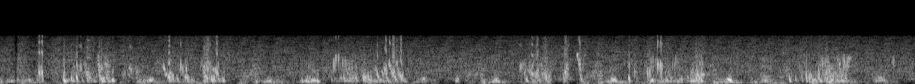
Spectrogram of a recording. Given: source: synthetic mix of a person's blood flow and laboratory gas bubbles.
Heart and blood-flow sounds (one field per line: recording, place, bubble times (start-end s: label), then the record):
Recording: Doppler ultrasound of blood flow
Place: precordium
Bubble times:
0.35-0.47 s: bubbles
0.61-1.18 s: bubbles
1.29-1.33 s: bubbles
1.59-1.92 s: bubbles
1.99-2.28 s: bubbles
2.99-3.21 s: bubbles
3.30-4.10 s: bubbles
4.54-4.62 s: bubbles
5.19-5.54 s: bubbles
5.62-5.71 s: bubbles
5.75-5.86 s: bubbles
6.27-6.39 s: bubbles
6.44-7.07 s: bubbles
7.86-8.54 s: bubbles
8.92-8.96 s: bubbles
From the record:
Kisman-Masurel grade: 242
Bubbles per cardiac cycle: several, 3 to 8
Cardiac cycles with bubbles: 100%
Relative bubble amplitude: moderate (0.250 to 0.450)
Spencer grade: 3 (all of the cardiac periods contain showers or single bubble signals, but not dominating or overriding the cardiac motion signals)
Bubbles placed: only in the low amplitude regions of the cardiac cycle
